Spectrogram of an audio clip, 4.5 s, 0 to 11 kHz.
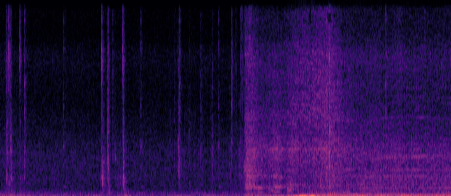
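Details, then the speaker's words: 2012 Honda Jazz automatic in park, before engine wash: short crank, engine fires and holds steady low idle without misses; check engine light goes out, engine normal. "ayun mga kahimas, nawala yung check engine doon. Okay, so normal yung makina."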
